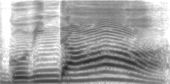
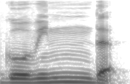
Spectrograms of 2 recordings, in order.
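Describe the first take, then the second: First: The name ends with a drawn-out final vowel. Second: The name ends with a short final vowel. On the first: The speaker calls it wrong. "nor Govinda" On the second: The speaker calls it right. "It is Govind"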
